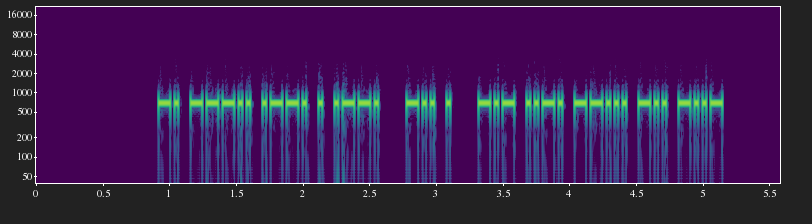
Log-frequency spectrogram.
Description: Morse code, heard as a keyed tone, about 40 wpm, 700 Hz. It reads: N8PEP DE KF7DX
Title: USA Callsign DE Callsign - 5 Characters - 40wpm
